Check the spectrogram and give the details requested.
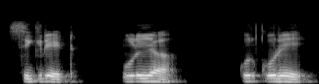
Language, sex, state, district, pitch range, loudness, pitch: Hindi, male, Bihar, Supaul, 130-140 Hz, -14 LUFS, 135 Hz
